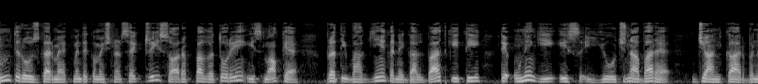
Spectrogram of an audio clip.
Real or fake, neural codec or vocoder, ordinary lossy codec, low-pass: real; none; none; 7.2 kHz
